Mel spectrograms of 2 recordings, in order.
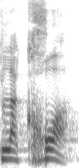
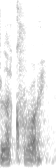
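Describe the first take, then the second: First: The name is said with a French pronunciation. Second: The name is said with an English pronunciation. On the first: "in the French accent, technically, it's Lacroix" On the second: "how do they actually say his name then? LaCroix. Okay, it's LaCroix"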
